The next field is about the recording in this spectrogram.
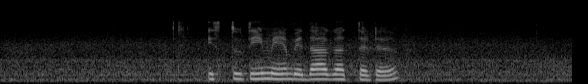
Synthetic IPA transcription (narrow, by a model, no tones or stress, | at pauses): ist̪ut̪imejəbed̪aːɡat̪ːəʈə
